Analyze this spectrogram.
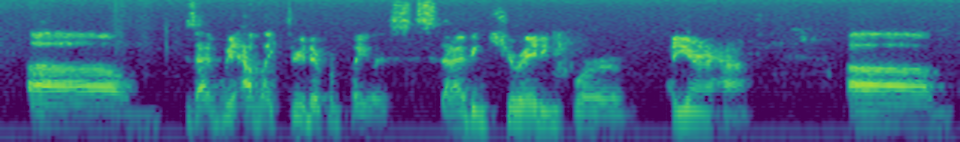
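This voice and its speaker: With a Spanish accent, a man speaks at a fairly low pitch with fairly even intonation. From Colombia. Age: 30s. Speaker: chef and restaurant owner. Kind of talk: interview.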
